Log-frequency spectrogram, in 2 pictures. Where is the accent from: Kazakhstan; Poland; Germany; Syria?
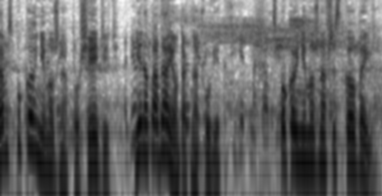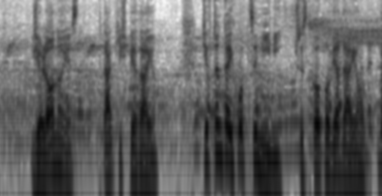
Kazakhstan; Karaganda, Karaganda Region; Ja jestem z Karagandy, tam mieszka wielu Polaków.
